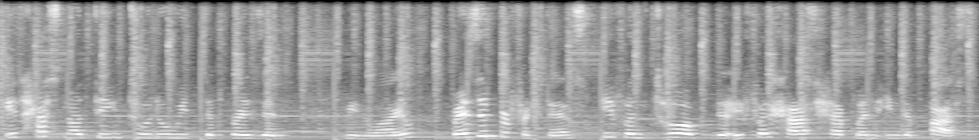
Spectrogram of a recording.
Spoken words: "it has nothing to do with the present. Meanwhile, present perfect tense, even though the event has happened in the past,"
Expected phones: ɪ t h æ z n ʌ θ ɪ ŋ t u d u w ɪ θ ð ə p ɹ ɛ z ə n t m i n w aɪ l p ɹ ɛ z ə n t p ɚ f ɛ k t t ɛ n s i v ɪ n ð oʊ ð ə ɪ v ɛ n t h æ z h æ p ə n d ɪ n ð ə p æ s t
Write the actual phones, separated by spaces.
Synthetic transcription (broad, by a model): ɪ t h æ s n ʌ t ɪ ŋ t u d u w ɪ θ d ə p ɹ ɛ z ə n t m i n w aɪ l p ɹ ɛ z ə n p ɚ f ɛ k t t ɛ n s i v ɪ n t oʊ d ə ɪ f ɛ t h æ s h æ p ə n ɪ n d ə p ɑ s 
